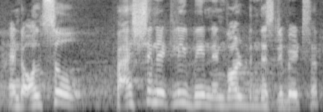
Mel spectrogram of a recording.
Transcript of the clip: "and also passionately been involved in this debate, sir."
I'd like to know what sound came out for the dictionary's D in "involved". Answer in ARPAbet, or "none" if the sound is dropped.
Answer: D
